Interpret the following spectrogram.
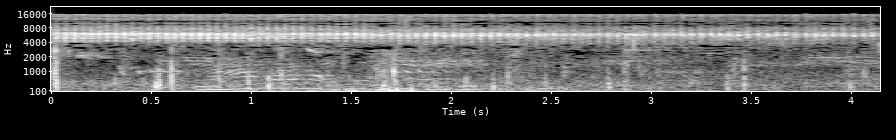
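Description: A steady, high-pitched drone of insects in the trees, with faint distant voices beneath it.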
